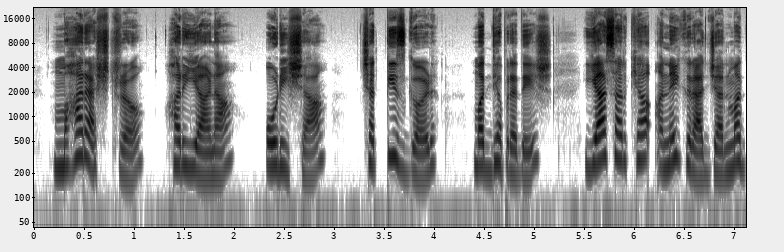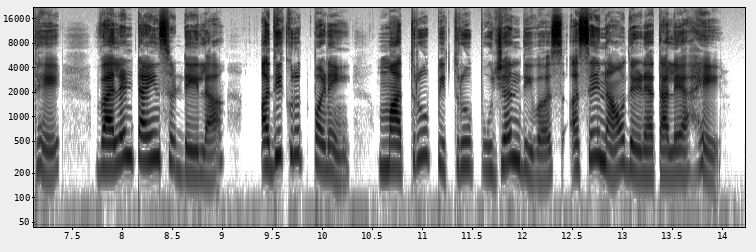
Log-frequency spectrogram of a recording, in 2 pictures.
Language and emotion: Marathi, neutral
